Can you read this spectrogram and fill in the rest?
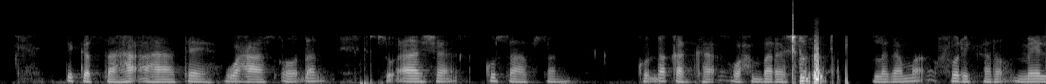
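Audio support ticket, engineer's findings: Buzzy, gravelly roughness across the whole speech clip, top end gone above 4 kHz. Probable component: GSM full-rate codec, which fits a 13 kbit/s stream. Vocal-tract filter driven by sparse, regularly spaced pulses; excitation decimated to every third sample. Codec damage plainly audible throughout, not confined to any one passage.

Squawks, pops and gargling breakup, 3.48 to 3.85 s and again 7.90 to 8.49 s, second burst longer. Probable component: GSM bit errors on a weak radio link, consistent with an error rate of a few percent. Corrupted filter, pitch and gain parameters warp the spectrum or spike the level frame by frame.

Single sharp broadband tick at 4.00 s, just after the first breakup, unrelated to the speech. Probable component: bit error spike, one flipped bit in memory or on a digital link. One sample jumps by a power of two and snaps straight back, so the click is instantaneous and spectrally flat.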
